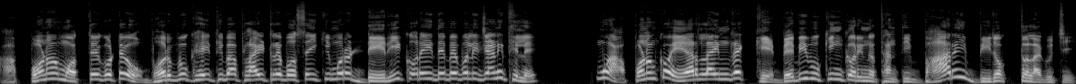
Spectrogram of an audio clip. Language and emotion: Odia, disgusted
